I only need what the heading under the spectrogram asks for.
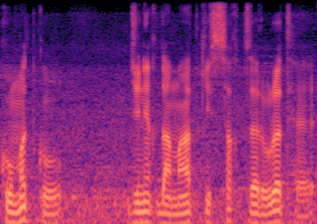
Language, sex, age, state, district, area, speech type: Urdu, male, 18-30, Delhi, North West Delhi, urban, spontaneous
